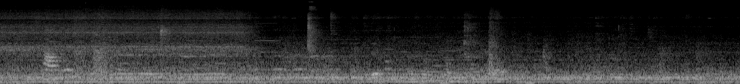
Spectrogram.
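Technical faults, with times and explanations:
No technical faults can be heard in this clip. Nothing in the sound points to a problem in how it was captured, processed or played back.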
